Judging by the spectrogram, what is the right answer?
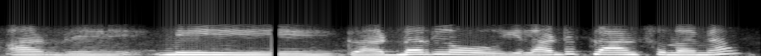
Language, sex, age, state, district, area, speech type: Telugu, female, 30-45, Andhra Pradesh, Kurnool, rural, conversation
